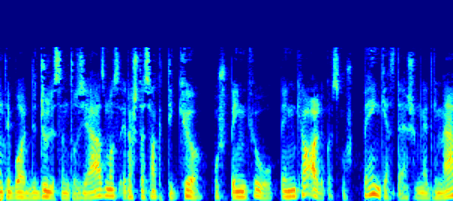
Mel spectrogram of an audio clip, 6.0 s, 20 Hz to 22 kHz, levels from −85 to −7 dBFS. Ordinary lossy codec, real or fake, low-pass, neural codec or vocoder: MP3, 32 kbps; fake; 10.8 kHz; codec, 24 kHz, 0.9 kbps, WavTokenizer, medium speech release version 2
